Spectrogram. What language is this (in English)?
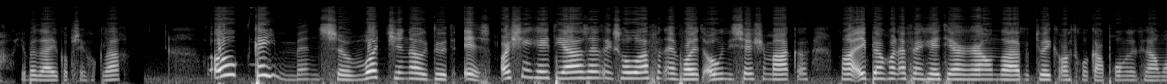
Dutch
